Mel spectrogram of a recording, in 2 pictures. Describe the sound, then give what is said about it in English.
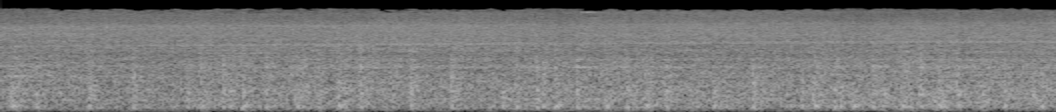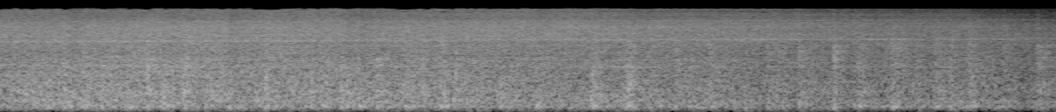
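A subway train clatters steadily along the rails, a dense, continuous rumble with rhythmic clicking of wheels, loud throughout with no voices. “I could take the D train to the village.”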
